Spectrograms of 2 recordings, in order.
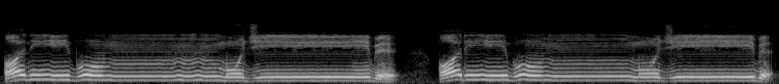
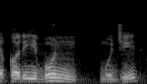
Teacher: We drop the end sound and we merge the tanween immediately onto the meme with a ghunna. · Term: idgham with ghunna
